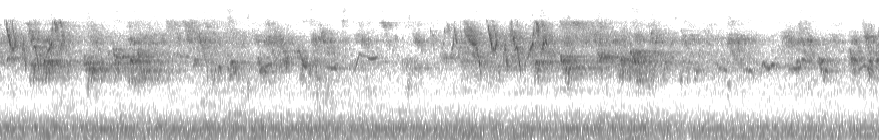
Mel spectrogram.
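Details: Many sparrows chirp at daybreak in a continuous, dense chatter of short, high notes, about three per second, over soft background noise.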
